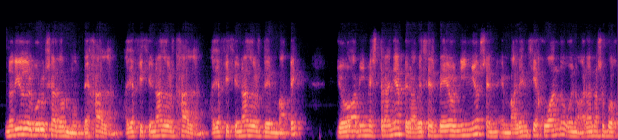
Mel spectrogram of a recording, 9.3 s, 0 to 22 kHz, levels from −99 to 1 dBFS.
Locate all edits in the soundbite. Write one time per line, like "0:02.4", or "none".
0:02.6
